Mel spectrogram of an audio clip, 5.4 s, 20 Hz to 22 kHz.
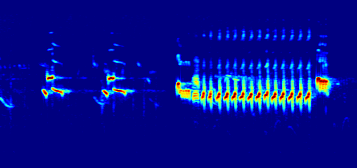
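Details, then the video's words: Northern mockingbird, famed for copying some 200 sounds, sings two separate slurred whistles, then a fast even rattle of repeated chips about four per second lasting nearly two seconds, quiet background. "Masteran suara burung NORTHERN MOCKINGBIRE bisa merekam 200 suara"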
